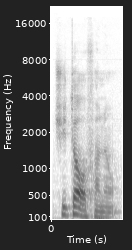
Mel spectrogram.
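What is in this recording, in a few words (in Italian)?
"citofano", dialettale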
